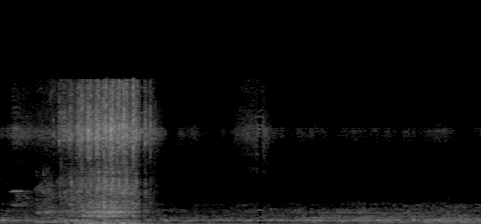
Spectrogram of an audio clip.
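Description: A sewing machine stitches the wing of a mermaid dress in a short, rapid burst that rises and fades, followed by quiet room noise with faint low hum.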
